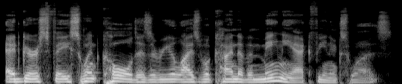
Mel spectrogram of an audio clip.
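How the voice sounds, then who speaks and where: A man's voice: mid-range voice, moderate pace, mellow, no echo. A man with a mid-range voice reads a children's bedtime story. His telling is plain and simple, close on the mic with a dry sound. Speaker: storyteller, narrator.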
